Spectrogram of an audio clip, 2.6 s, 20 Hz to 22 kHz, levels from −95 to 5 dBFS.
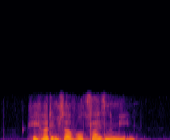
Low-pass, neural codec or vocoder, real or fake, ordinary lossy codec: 7.2 kHz; vocoder, 22.05 kHz, 80 mel bands, WaveNeXt; fake; Opus, 16 kbps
